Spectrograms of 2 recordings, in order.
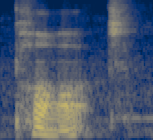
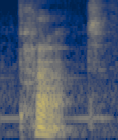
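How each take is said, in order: First: "part" with a long English AH; English "part", long open vowel and final T. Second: "pat" with a short A; English "pat", short A before a clear T; without the R. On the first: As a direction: say "part" with a lengthened vowel, R not sounded. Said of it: "with the R". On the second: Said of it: "without the R". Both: Shown as a demonstration.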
